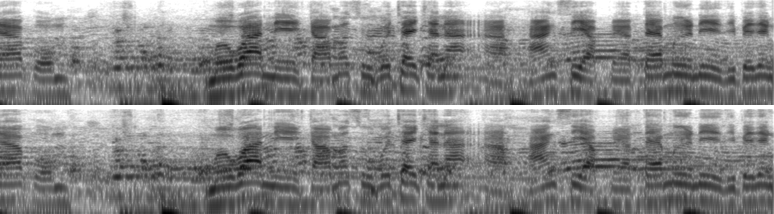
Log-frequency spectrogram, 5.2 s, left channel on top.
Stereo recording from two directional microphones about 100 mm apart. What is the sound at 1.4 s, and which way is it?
Speech, 5° right (ahead or behind).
